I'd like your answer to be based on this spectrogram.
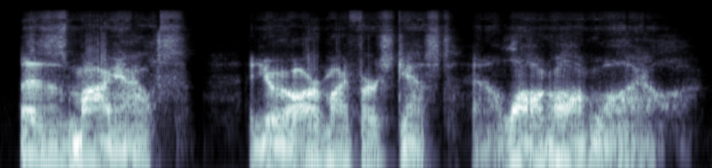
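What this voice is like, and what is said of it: Imitation of Vince's voice. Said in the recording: “say it in your Vince voice. ... The Vince voice isn't that great”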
